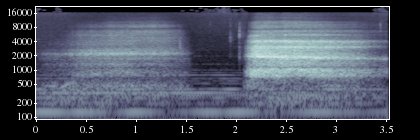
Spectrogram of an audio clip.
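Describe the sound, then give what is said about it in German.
Deep, slow breathing during a guided relaxation exercise: two long, airy breaths separated by a short pause, the second louder and fuller than the first, with no talking. “Dann lass einfach deine Atemzüge wieder tiefer werden.”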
